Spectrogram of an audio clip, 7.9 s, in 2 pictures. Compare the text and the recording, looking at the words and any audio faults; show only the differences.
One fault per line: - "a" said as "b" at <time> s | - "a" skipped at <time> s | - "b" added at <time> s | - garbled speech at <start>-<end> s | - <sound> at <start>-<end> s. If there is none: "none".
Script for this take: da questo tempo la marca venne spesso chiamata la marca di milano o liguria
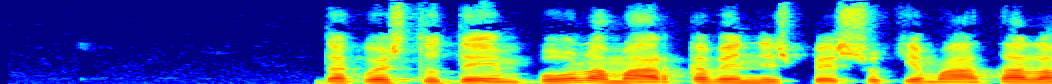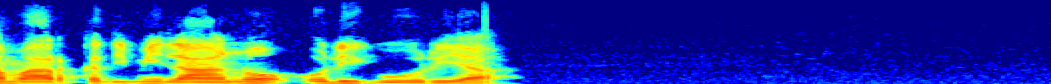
none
